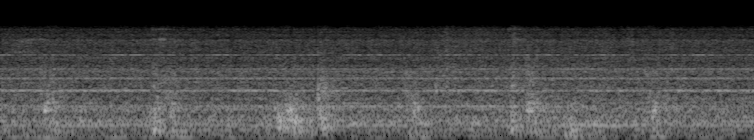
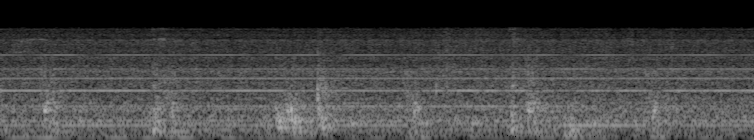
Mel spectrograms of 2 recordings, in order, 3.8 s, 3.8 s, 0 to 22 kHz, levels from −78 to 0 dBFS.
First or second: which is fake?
first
